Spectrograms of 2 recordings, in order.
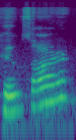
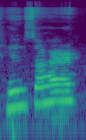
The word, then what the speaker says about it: Huizar: like that it's Elias I've heard his name pronounced whoar Elias whoar and he was 39 years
